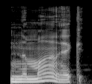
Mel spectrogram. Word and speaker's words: mnemonic: of a mnemonic device by the way mnemonic is probably the only word in english that begins with a silent m also i hope you'll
